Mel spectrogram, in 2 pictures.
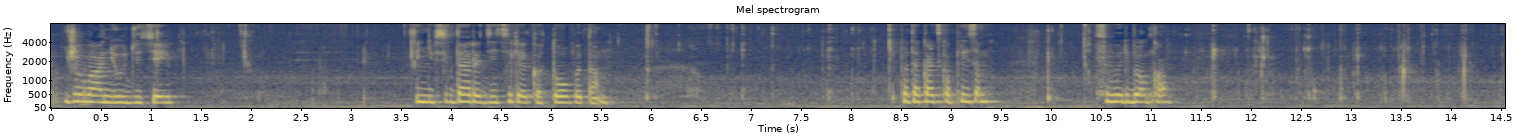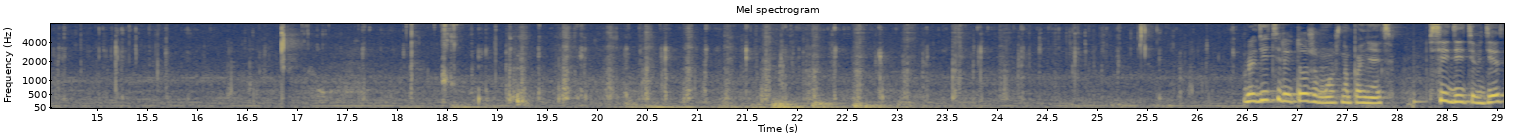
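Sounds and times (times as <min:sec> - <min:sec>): person chewing food: 0:01.4 - 0:03.4, 0:05.8 - 0:08.5, 0:09.7 - 0:10.4, 0:11.3 - 0:26.5.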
